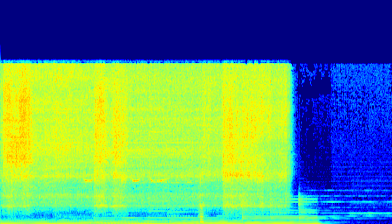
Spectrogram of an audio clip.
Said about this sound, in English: Have you ever sharpened a pencil with a chainsaw before?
